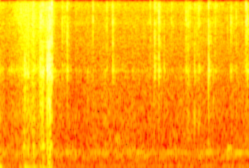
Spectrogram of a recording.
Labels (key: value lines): label: ambient
recorder: HydroMoth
